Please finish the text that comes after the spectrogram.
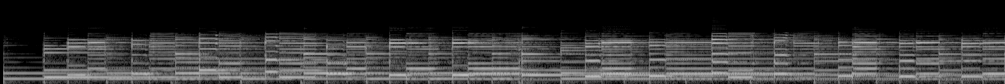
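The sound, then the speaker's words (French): A slow electric guitar riff, played slowly, with open-string notes layered over a steady, ringing drone note heard each time, with effects-laden tone and overlapping sustained notes at an even, moderate volume; no one speaks. “dans son riff, je vais vous le jouer doucement”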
